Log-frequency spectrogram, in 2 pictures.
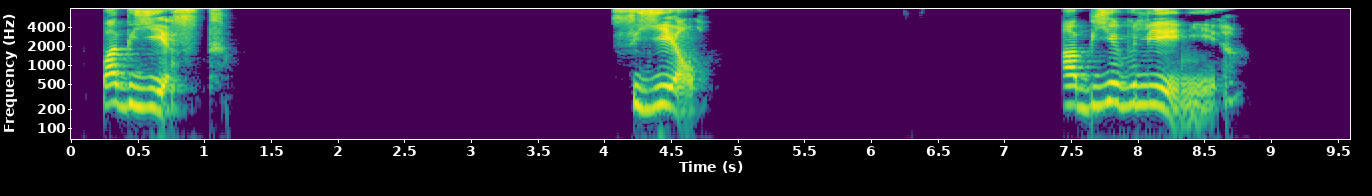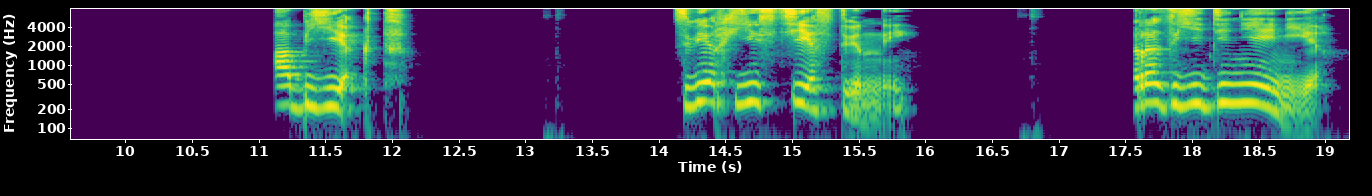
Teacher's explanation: But not when the hard sign is used. When we use the hard sign, the previous consonant is hard, and the following vowel, soft vowel, is pronounced as it is in the alphabet.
